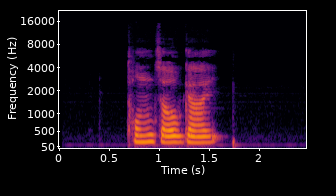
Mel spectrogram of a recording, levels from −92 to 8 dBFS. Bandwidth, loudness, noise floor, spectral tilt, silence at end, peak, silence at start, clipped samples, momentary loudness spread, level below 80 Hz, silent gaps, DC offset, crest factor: 7.6 kHz; -20 LUFS; -67 dBFS; -7.5 dB/octave; 0.85 s; -6 dBFS; 0.7 s; under 0.1%; 9 LU; -64 dBFS; none; under 0.1%; 18 dB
